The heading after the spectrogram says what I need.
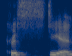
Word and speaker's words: Christian: Christian instead of Ch, Christian is pronounced with a T.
